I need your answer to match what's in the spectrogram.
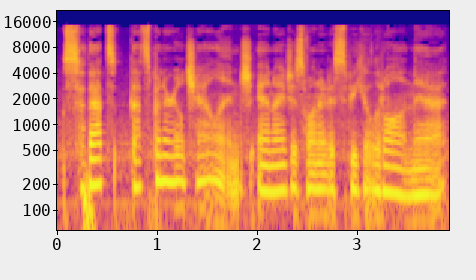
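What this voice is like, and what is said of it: Strained, worn-out voice. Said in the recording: “my voice is kind of dying”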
